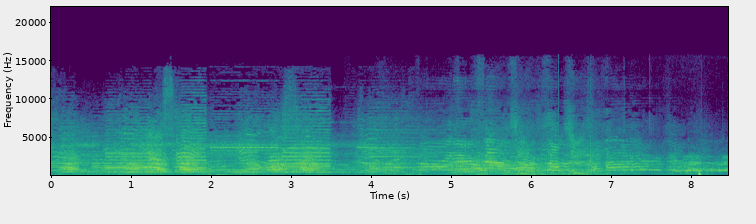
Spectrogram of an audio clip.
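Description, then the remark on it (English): Demonstrators opposing the lockdown in Lansing, Michigan, holding Trump banners and signs, shout and yell continuously over a steady blare of honking horns from their traffic-jam protest, the voices rising and falling in loud overlapping bursts for the whole stretch. “Demonstrators who opposed the lockdown with a traffic jam in Lansing, Michigan, holding Trump banners and signs calling to make Michigan great again.”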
